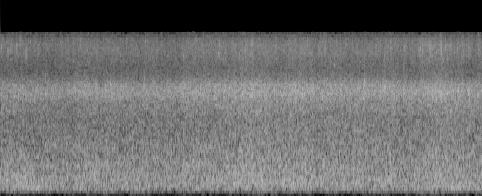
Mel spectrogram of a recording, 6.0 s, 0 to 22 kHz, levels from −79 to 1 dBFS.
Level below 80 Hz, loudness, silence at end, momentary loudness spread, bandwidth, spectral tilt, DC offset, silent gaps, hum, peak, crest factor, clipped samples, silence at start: -60 dBFS; -15 LUFS; 0 s; 3 LU; 11.5 kHz; -1 dB/octave; under 0.1%; none; none; -2 dBFS; 16 dB; under 0.1%; 0 s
